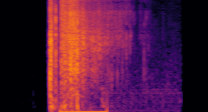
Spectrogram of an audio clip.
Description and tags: platzender Kopf
pretty clean(a little noise in the end);
exploding head with blood and some brainpieces exiting the head and hitting a wall/floor;
blood, bone, break, breaking, explode, exploding, explosion, head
